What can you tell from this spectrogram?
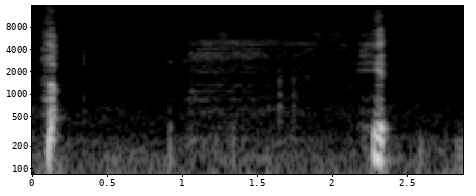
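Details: Two sharp, abrupt hiccups about two seconds apart over faint room noise in an adult with chronic intractable hiccups since December 2015, beginning after a bad surgery outcome; intractable hiccups.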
